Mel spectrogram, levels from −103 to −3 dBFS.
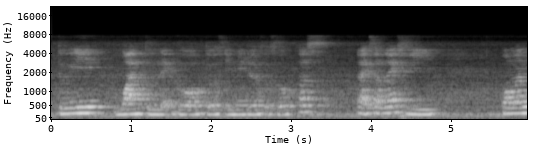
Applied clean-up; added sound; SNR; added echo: none; none; none; reverberation time 0.7 s.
